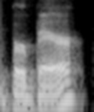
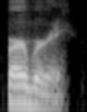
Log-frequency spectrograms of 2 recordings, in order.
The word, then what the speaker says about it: Berbere: Do you, you pronounce it Berber? Berber? – Uh, Berbere. – Berbere.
